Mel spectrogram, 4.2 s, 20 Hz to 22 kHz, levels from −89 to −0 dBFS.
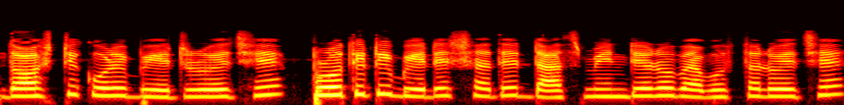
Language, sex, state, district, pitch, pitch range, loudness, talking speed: Bengali, female, West Bengal, Purulia, 270 Hz, 255-295 Hz, -18 LUFS, 225 wpm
